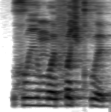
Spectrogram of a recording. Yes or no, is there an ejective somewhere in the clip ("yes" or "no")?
no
